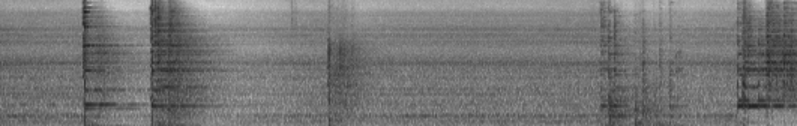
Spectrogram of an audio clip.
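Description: Steel plate struck about five times, knocking a cut-out rectangle of plate out of a steel truck-bed bumper. Each blow rings out metallically, the first two about a second apart and two more near the end.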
